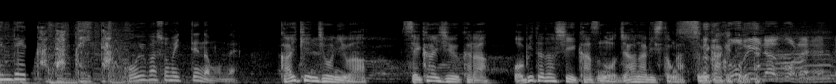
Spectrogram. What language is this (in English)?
Japanese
